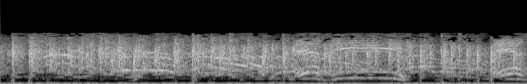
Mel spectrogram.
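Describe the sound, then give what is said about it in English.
Steady audience applause: a dense, crackling wash of many hands clapping, continuous for about five seconds, with some crowd voices and cheers rising briefly partway through. “Then applause drew me from my unhappy reverie,”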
